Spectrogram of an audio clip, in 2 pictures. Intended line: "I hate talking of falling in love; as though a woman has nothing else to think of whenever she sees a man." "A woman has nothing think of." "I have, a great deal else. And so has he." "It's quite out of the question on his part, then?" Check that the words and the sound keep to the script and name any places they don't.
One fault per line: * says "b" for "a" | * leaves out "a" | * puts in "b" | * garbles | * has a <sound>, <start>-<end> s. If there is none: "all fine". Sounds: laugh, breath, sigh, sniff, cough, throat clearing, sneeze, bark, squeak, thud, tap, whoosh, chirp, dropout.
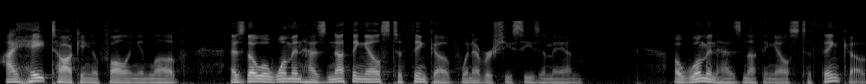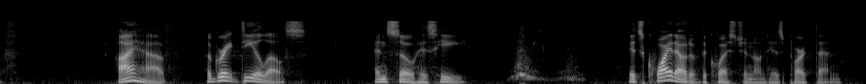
* puts in "else to"
* has a whoosh, 13.7-14.5 s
